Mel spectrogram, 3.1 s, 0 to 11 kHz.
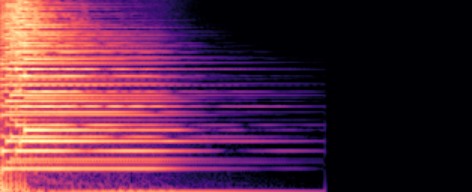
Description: Listen to D7sus4 strummed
